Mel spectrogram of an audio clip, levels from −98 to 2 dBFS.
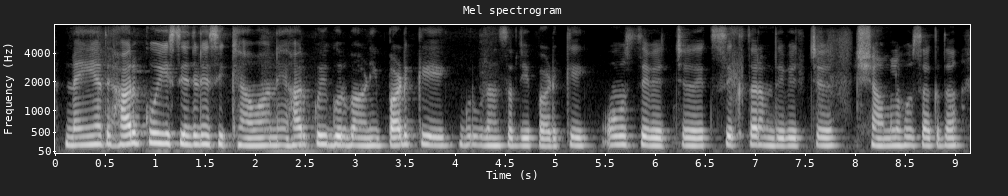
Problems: background sounds at intervals, background conversations at intervals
